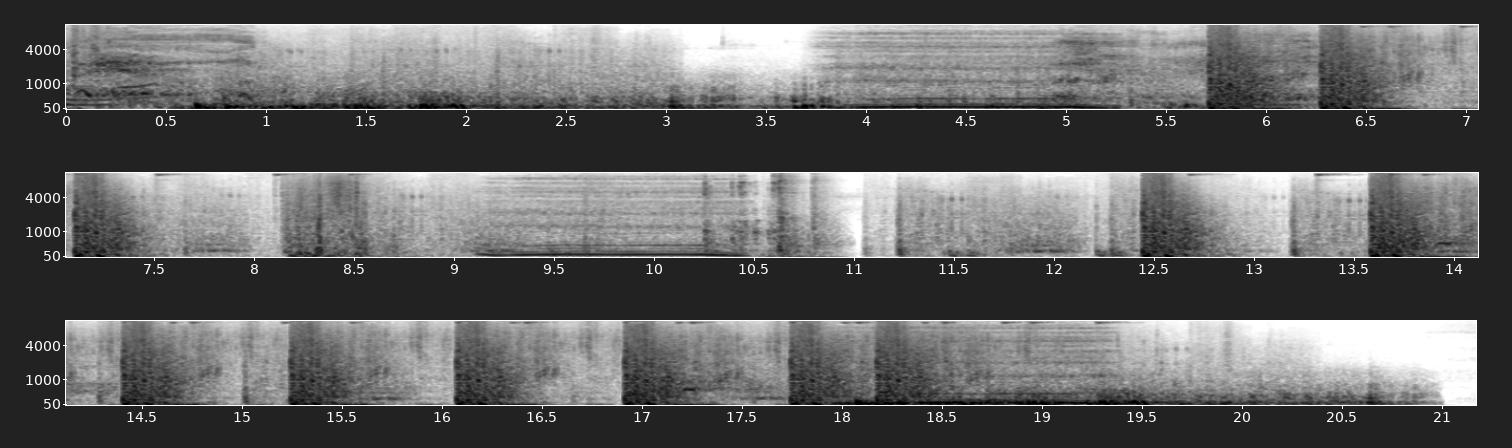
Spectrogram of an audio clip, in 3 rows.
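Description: Repeated pistol shots fired in Resident Evil 1, loud sharp reports coming in bursts and single cracks across the stretch, with some low rumbling hits and game sounds between them.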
